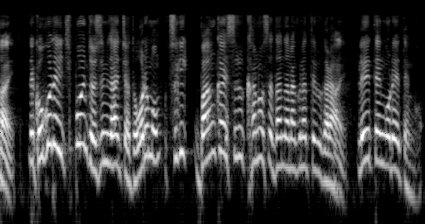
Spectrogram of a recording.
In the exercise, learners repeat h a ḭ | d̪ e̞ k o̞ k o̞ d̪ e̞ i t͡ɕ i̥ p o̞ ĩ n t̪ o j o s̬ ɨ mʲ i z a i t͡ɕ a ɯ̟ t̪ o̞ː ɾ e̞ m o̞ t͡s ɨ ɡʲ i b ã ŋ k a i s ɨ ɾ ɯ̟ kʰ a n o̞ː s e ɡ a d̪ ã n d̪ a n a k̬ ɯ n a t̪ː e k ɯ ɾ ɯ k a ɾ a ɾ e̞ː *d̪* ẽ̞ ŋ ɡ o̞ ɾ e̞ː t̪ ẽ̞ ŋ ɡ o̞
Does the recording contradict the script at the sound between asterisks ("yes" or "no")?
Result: yes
